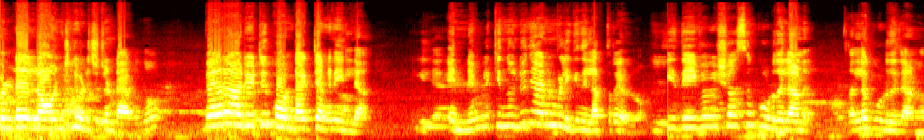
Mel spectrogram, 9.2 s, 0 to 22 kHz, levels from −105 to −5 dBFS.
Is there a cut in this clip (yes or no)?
yes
